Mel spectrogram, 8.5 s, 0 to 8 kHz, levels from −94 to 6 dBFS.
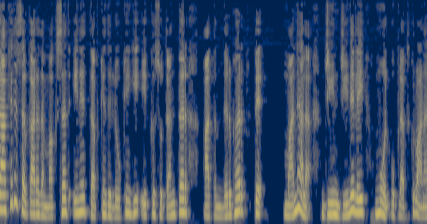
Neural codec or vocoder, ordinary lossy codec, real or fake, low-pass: none; none; real; none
